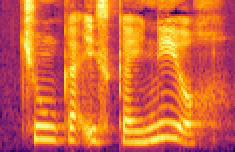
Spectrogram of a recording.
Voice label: Chanka, quechua; doce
